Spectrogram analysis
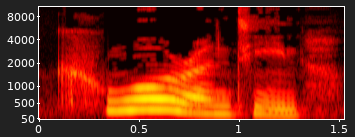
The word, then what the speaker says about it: quarantine: 앞에 QUA 부분 발음 조금 어렵죠. QU는 네, 그 KW로 발음 기호로 표시하는 발음입니다. quarantine. 쿼런틴이 아니고요. 쿼런틴.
